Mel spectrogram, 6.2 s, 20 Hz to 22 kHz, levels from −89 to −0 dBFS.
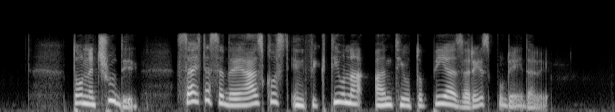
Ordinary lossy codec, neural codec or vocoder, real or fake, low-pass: none; codec, 16 kHz, 1 kbps, X-Codec, HuBERT features, trained on balanced general audio; fake; 7.2 kHz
